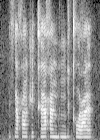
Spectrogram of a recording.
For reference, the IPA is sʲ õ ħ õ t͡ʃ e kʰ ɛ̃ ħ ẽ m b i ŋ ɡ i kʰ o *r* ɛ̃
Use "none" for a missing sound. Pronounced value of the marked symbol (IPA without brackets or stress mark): ʕ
